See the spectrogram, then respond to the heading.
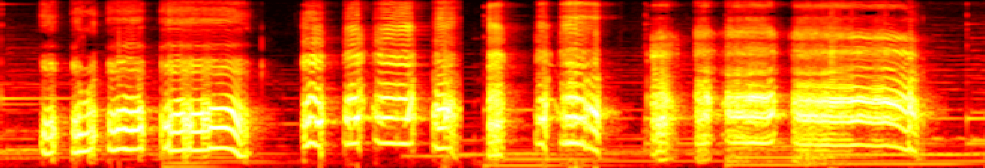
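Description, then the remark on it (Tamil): A voice imitates a rooster crowing cock-a-doodle-doo, loudly: a run of short, choppy calls building up and ending in one long, drawn-out crow. “அப்படின்னு கத்திக்கிட்டே இருந்துச்சு ரொம்ப நேரமா இது கத்துன சத்தம் பக்கத்துல ஒரு மரத்து மேல இருந்த பருந்து ஒண்ணுக்கு கேட்டுருச்சு”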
